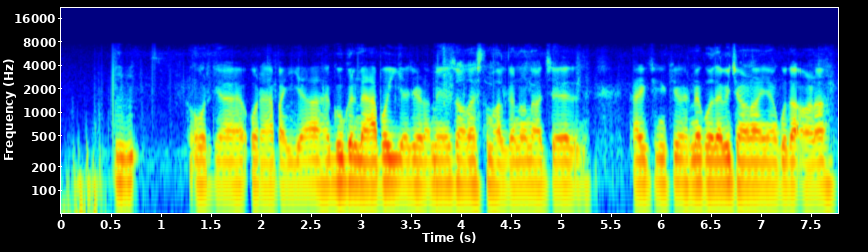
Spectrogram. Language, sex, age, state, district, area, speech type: Dogri, male, 18-30, Jammu and Kashmir, Reasi, rural, spontaneous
